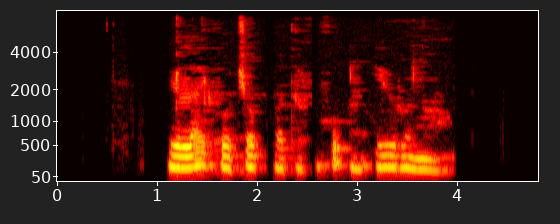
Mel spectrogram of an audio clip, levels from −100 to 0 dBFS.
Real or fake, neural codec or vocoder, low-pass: real; none; 7.2 kHz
